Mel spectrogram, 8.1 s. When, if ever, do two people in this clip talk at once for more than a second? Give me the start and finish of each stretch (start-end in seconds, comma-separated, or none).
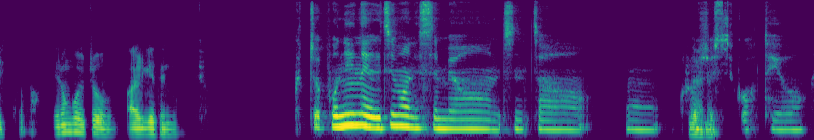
none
